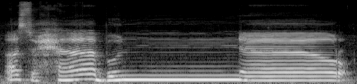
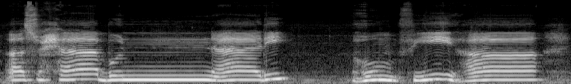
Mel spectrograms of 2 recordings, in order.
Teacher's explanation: रॉ को हम पुर पढ़ेंगे क्योंकि हमने वक्फ कर लिया, वक्फ करने की वजह से रॉ को साकिन कर दिया।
